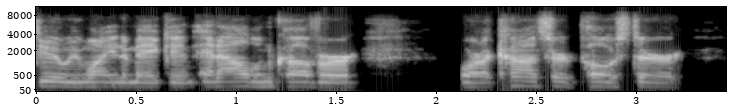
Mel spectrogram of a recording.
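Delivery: ordinary delivery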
